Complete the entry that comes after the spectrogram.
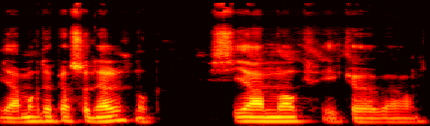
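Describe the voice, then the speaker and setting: Over a quiet background, a man speaks at a fairly low pitch in a dark, mellow tone with monotone, flat intonation. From Martinique. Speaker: roleplay applicant. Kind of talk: job interview. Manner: polite.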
